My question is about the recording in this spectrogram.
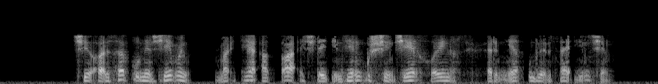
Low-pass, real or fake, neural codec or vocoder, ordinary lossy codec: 7.2 kHz; fake; autoencoder, 22.05 kHz, a latent of 192 numbers a frame, VITS, trained on many speakers; AAC, 16 kbps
